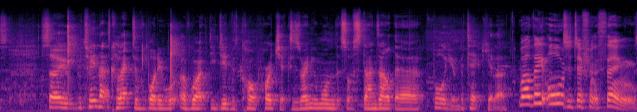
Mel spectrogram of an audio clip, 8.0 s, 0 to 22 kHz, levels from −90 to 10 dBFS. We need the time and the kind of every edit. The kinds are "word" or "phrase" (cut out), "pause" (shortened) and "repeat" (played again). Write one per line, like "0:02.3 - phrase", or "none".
0:01.4 - word
0:05.3 - word
0:06.4 - pause
0:07.0 - word

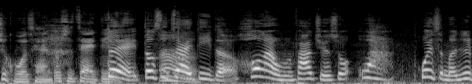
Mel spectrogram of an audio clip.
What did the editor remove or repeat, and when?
none

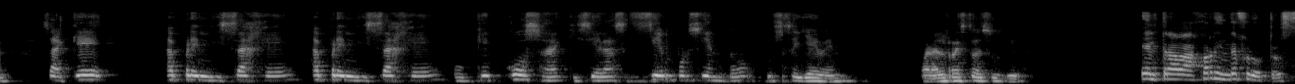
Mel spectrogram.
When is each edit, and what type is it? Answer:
0:03.0 - repeat
0:06.3 - word
0:07.8 - word

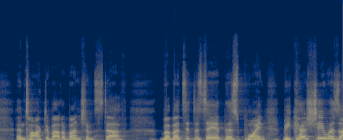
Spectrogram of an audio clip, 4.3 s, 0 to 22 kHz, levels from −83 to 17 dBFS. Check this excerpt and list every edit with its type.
0:01.2 - word
0:02.3 - word

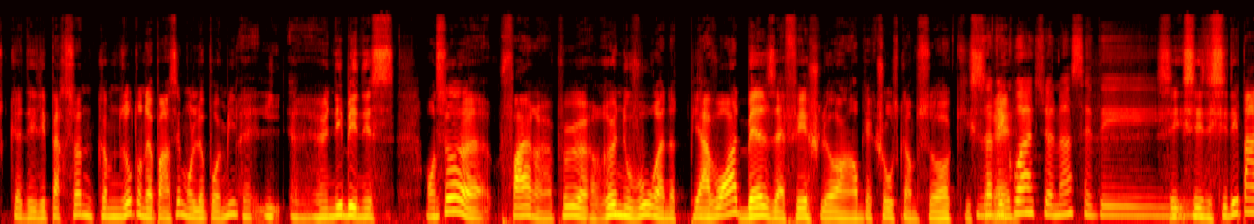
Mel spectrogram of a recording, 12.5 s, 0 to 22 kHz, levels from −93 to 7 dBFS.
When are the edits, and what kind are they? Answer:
0:00.9 - word
0:02.3 - word
0:04.4 - word
0:05.8 - word
0:06.8 - word
0:07.4 - word
0:08.6 - word

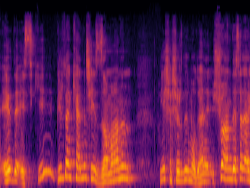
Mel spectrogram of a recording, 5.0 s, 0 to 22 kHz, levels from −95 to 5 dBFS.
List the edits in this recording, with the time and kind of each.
0:01.7 - word
0:03.2 - word

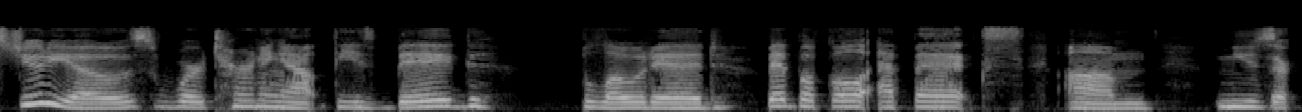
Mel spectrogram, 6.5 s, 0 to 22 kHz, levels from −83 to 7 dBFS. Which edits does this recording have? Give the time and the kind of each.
0:03.8 - word
0:05.2 - pause

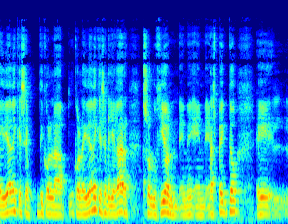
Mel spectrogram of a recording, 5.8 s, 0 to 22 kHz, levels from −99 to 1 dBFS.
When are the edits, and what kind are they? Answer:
0:02.2 - word
0:02.9 - word
0:03.6 - word
0:04.2 - word

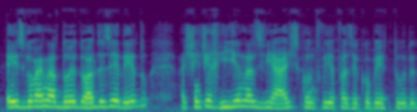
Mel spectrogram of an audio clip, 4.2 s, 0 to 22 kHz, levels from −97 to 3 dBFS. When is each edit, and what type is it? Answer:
none

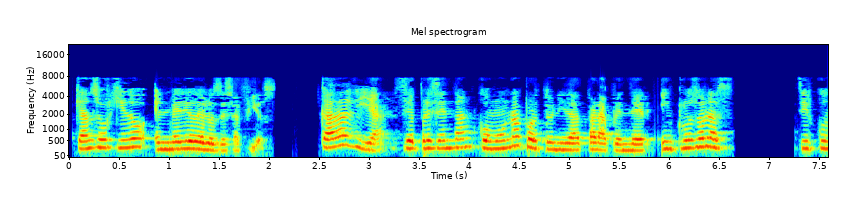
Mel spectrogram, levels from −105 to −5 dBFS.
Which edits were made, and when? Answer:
0:02.3 - pause

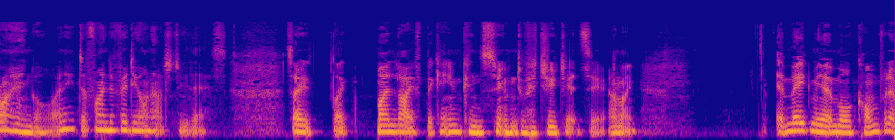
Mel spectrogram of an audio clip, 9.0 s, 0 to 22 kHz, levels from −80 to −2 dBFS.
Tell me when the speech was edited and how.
none

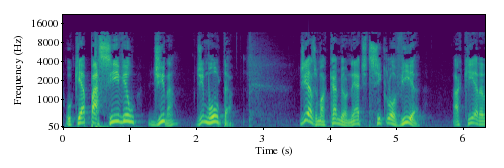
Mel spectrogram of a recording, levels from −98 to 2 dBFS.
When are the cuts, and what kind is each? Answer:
0:01.5 - word
0:03.8 - word
0:04.6 - phrase

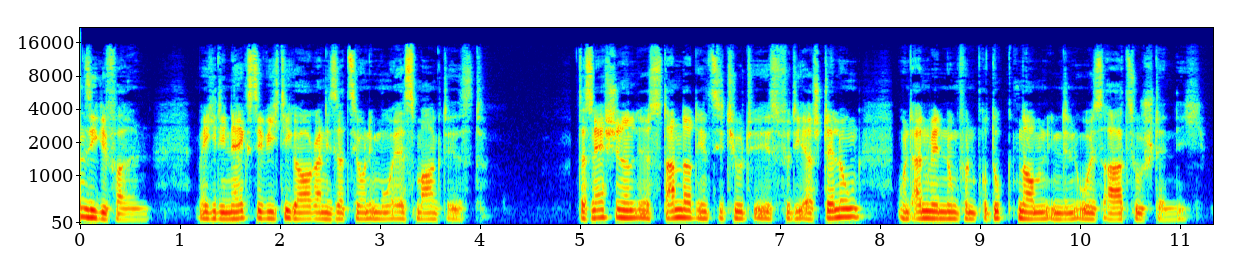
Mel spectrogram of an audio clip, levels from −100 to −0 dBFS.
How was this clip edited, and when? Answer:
0:05.1 - word
0:08.1 - word

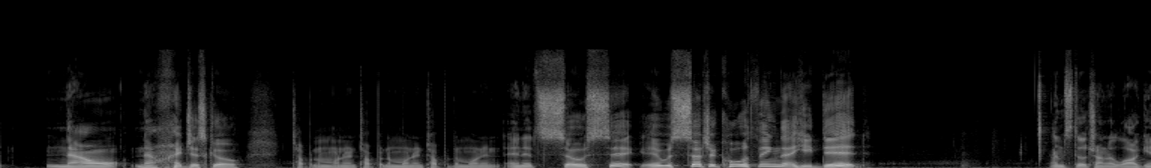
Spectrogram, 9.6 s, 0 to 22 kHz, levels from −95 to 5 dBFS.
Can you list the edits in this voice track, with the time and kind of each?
none

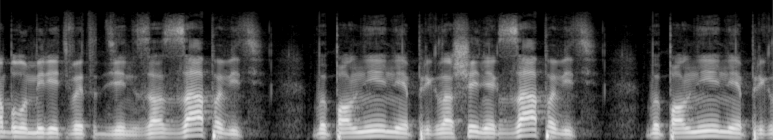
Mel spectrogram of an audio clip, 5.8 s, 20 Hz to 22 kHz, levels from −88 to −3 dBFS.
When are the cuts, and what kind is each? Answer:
0:03.7 - repeat

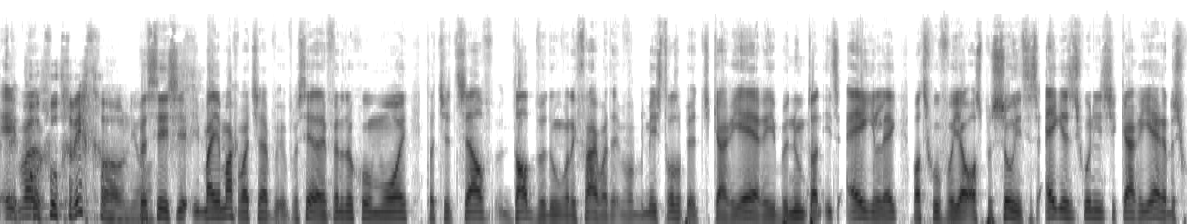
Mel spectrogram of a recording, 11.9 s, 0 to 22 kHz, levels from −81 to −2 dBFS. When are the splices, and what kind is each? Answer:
0:02.4 - phrase
0:04.2 - pause
0:06.4 - word
0:09.1 - pause

